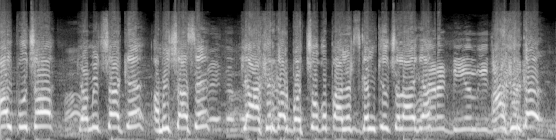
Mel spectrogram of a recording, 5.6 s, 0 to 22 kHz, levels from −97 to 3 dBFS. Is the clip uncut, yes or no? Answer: yes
